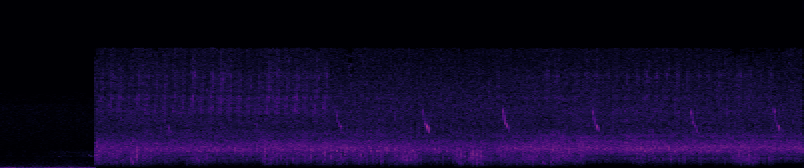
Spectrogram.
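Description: Wind rumbling on the microphone for the first second, then a steady outdoor hiss with a small bird's short, high, falling call repeated about once a second.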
